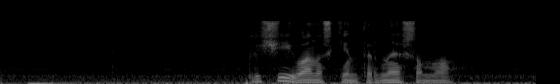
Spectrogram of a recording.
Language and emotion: Russian, neutral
